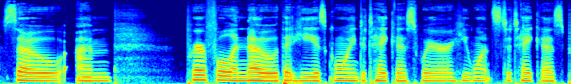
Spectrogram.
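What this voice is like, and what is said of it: Tired, exhausted-sounding voice. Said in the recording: “you can probably even hear it in my voice. I'm a little bit exhausted”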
